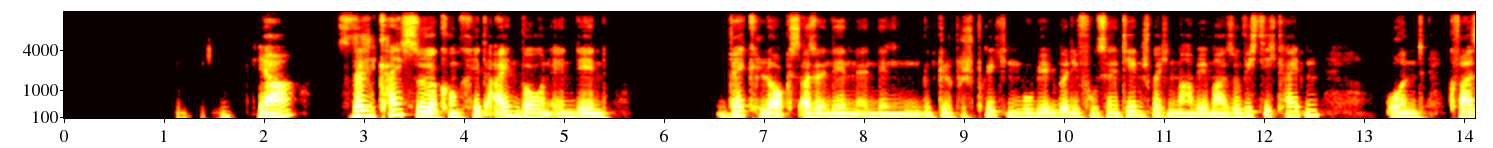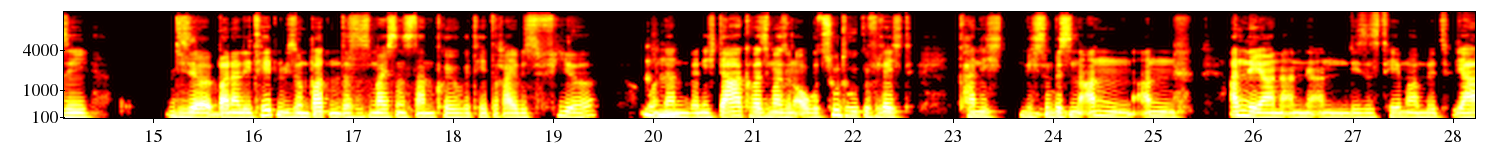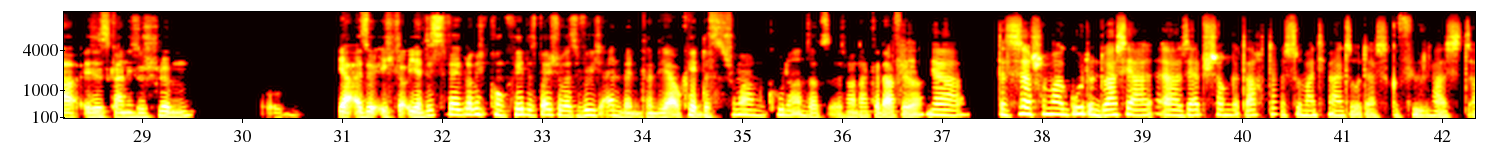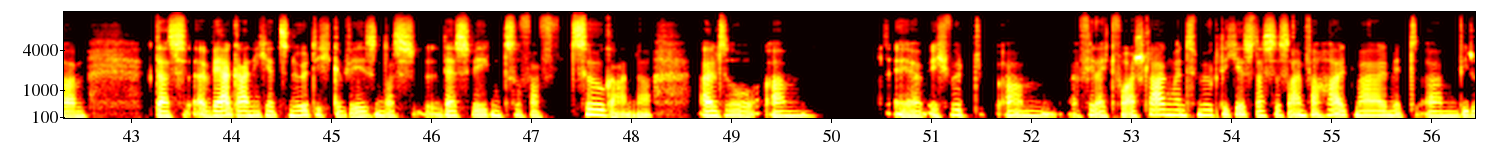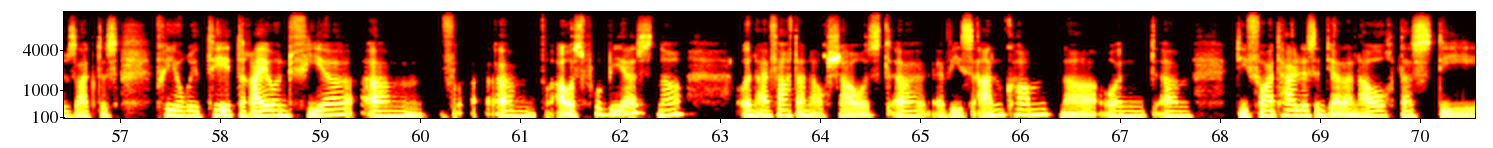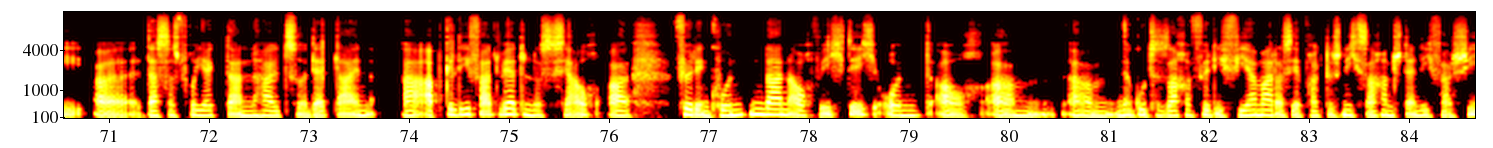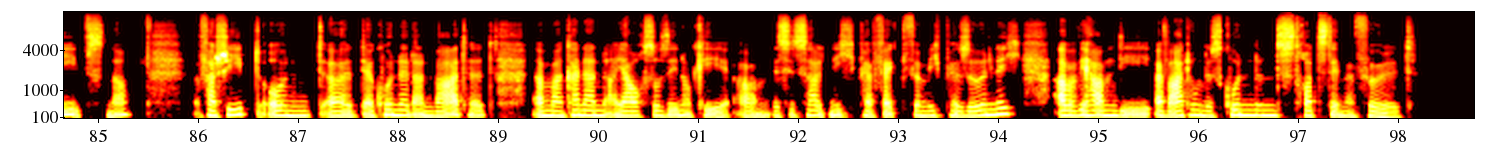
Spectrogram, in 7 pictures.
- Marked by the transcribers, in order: other noise; other background noise; in English: "Backlogs"; in English: "Deadline"; "Kunden" said as "Kundens"
- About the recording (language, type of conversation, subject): German, advice, Wie blockiert mich Perfektionismus bei der Arbeit und warum verzögere ich dadurch Abgaben?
